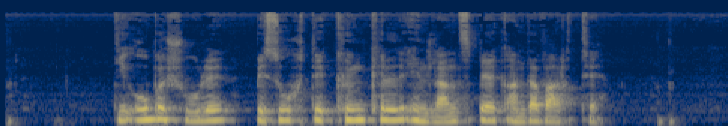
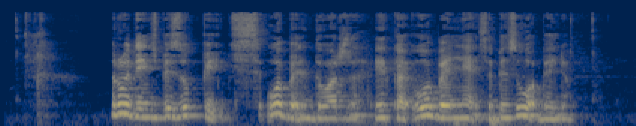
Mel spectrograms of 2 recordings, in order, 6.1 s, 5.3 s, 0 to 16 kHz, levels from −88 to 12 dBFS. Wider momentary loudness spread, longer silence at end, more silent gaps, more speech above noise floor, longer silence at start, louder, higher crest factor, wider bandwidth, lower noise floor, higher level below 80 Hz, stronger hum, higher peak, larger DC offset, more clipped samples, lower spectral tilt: second, 11 LU vs 18 LU; about the same, 0.45 s vs 0.5 s; neither; first, 45 dB vs 38 dB; first, 0.95 s vs 0.2 s; first, -16 LUFS vs -26 LUFS; about the same, 14 dB vs 18 dB; about the same, 11.5 kHz vs 11.5 kHz; about the same, -60 dBFS vs -63 dBFS; first, -40 dBFS vs -54 dBFS; neither; first, -2 dBFS vs -8 dBFS; neither; neither; first, -7 dB/octave vs -4.5 dB/octave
